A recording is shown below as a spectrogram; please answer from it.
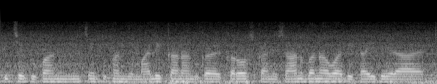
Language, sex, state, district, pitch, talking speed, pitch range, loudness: Hindi, male, Rajasthan, Bikaner, 130 Hz, 260 wpm, 125-130 Hz, -15 LUFS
